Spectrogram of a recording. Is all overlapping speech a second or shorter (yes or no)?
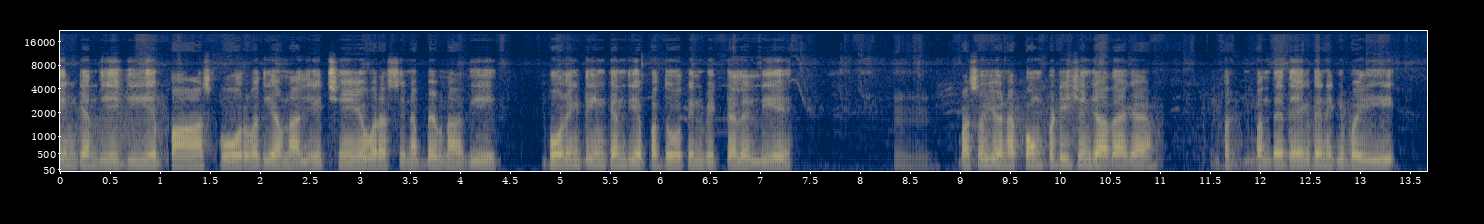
no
